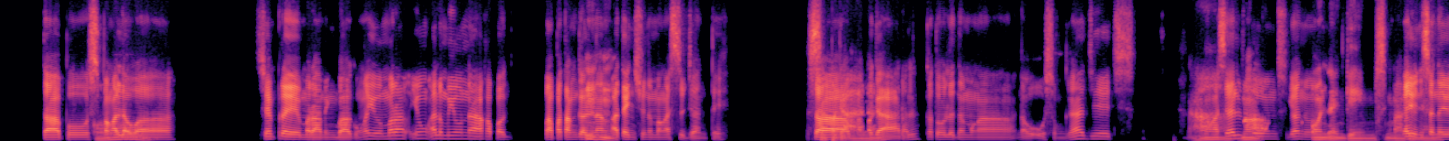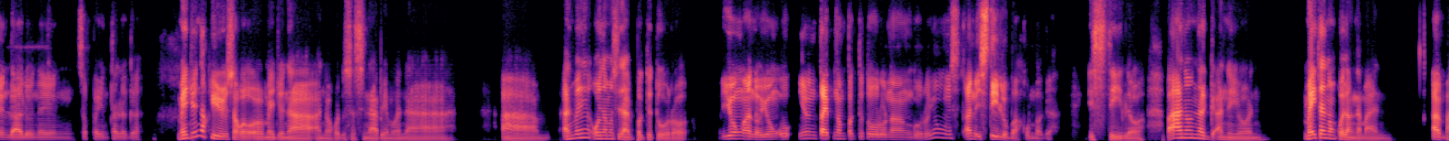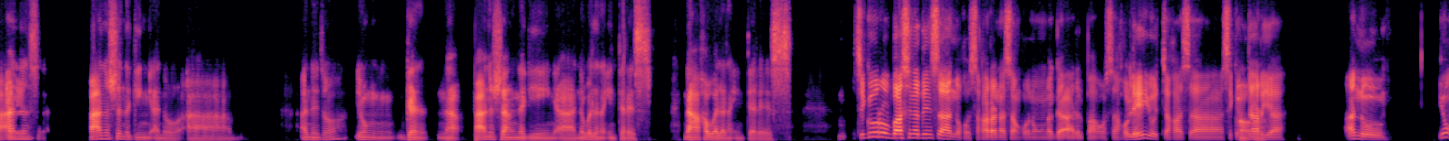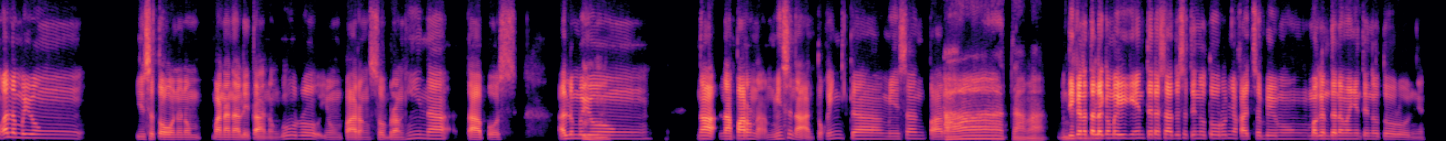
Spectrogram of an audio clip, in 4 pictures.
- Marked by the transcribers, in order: drawn out: "Oh"; other noise; tapping; other background noise
- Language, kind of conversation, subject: Filipino, unstructured, Bakit kaya maraming kabataan ang nawawalan ng interes sa pag-aaral?
- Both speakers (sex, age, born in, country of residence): male, 25-29, Philippines, Philippines; male, 40-44, Philippines, Philippines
